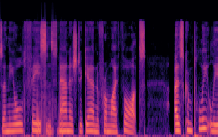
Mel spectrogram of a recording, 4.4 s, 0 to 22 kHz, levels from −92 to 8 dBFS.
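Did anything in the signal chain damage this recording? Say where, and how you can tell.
Yes. From 0.73 to 1.25 s the speech turns into robotic sound from repeated short buffers, a rigid metallic buzz at 66.8 Hz that loosely follows the words. That pitch fits a roughly 15 ms block replayed over most of the span, likely a driver or buffer underrun.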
